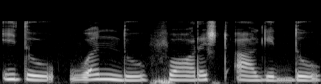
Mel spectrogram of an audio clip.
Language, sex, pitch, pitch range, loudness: Kannada, female, 200 Hz, 190-215 Hz, -16 LUFS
